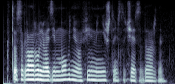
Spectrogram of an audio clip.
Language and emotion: Russian, neutral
